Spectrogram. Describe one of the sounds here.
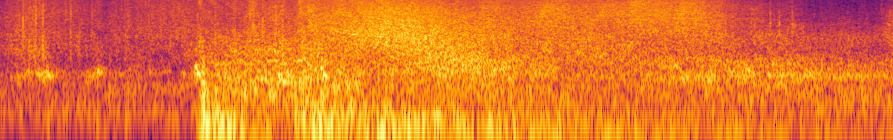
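A loud whooshing rush swells and fades.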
